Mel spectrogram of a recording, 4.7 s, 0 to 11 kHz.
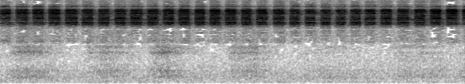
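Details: Cicada chorus recorded at Vidauban, France, 2024, a shrill, high buzz beating in rapid regular pulses, roughly three per second, steady for the whole stretch.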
